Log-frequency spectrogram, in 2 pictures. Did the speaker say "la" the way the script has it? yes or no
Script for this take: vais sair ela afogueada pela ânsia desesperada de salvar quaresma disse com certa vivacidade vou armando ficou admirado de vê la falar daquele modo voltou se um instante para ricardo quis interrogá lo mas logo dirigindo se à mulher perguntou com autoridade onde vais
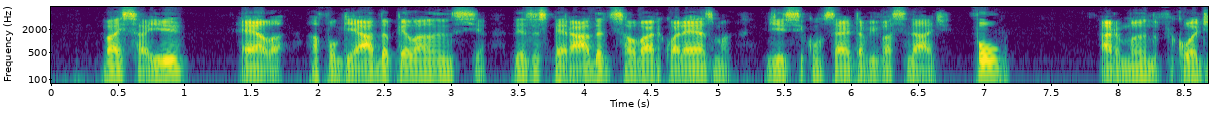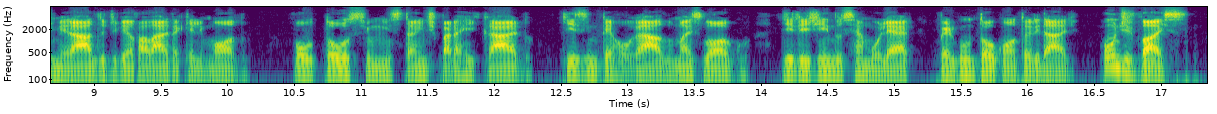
no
